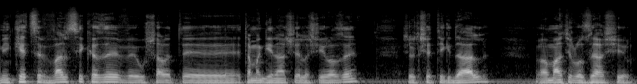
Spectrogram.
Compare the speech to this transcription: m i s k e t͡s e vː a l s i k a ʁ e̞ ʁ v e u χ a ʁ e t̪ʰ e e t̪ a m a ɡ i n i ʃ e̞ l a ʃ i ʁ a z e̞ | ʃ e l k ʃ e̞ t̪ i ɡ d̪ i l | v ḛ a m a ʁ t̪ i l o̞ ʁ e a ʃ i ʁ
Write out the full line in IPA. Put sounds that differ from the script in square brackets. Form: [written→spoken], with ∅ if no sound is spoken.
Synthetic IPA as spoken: m i [s→∅] k e t͡s e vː a l s i k a [ʁ→z] e̞ [ʁ→∅] v e u [χ→ʃ] a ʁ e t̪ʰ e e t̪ a m a ɡ i n [i→a] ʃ e̞ l a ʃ i ʁ a z e̞ | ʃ e l k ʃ e̞ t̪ i ɡ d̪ [i→a] l | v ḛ a m a ʁ t̪ i l o̞ [ʁ→z] e a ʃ i ʁ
